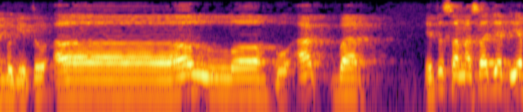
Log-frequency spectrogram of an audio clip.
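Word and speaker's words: الله: Tidak ada huruf wau. Itu lam yang bertasydid. Lam bertasydid. Cara bacanya tafhim. Tafhim itu ditebalkan Allah. Allahu Akbar. Jadi bukan wau. Kalau dibaca pakai wau berarti keliru.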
